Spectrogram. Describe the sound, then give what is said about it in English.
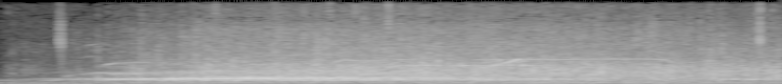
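A large Kenyan crowd in Kenya bursts into loud, sustained applause with cheering and a few whistles rising above the dense clapping, which builds quickly and holds steady without any talking, as the US president calls himself a Kenyan-American. “Here he was talking with the Kenyan people, describing himself not just as an African-American, but to the crowd's delight there, as a Kenyan-American.”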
